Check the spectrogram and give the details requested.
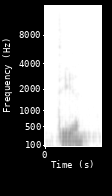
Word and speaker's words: Tia: Tay? Tia. Hello, Chairman, Board of Supervisors. It's Tia, just correcting pronunciation.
